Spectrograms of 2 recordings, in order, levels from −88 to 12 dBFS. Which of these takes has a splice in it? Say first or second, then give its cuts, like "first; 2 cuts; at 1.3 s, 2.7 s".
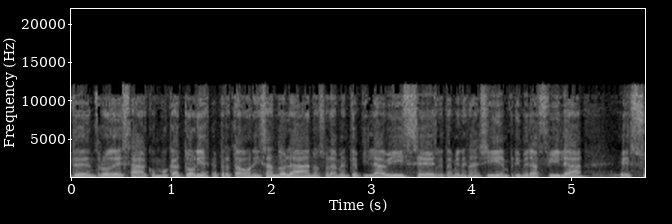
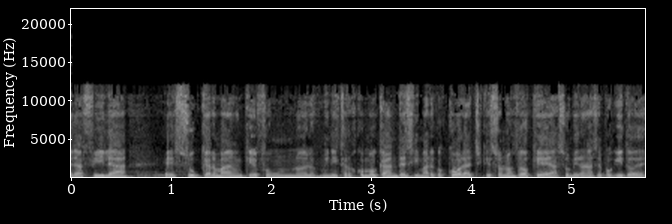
first; 4 cuts; at 1.4 s, 2.9 s, 3.6 s, 4.0 s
